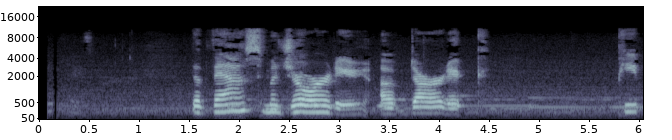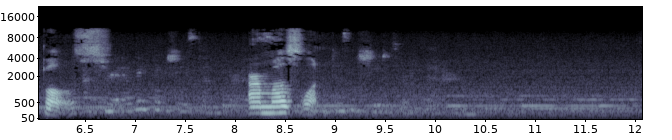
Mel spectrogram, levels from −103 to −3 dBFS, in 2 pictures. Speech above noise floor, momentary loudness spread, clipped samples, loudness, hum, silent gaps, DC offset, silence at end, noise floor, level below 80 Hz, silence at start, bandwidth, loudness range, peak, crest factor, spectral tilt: 29 dB; 26 LU; under 0.1%; -31 LUFS; none; none; under 0.1%; 0.1 s; -61 dBFS; -86 dBFS; 0.1 s; 11 kHz; 9 LU; -14 dBFS; 22 dB; -2.5 dB/octave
